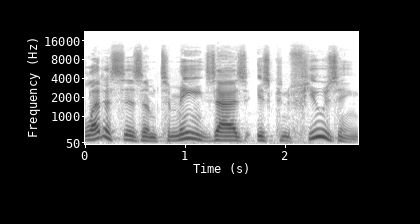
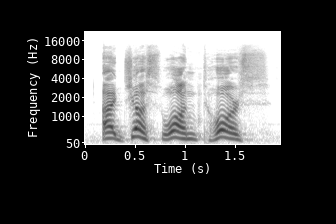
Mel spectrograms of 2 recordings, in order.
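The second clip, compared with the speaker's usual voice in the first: put-on Serbian accent, very slow, each word drawn out; 3 semitones higher than usual. Imitating a basketball player's line: imitating Jokic's Serbian accent. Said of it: "I didn't know whether I was allowed to do his accent".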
